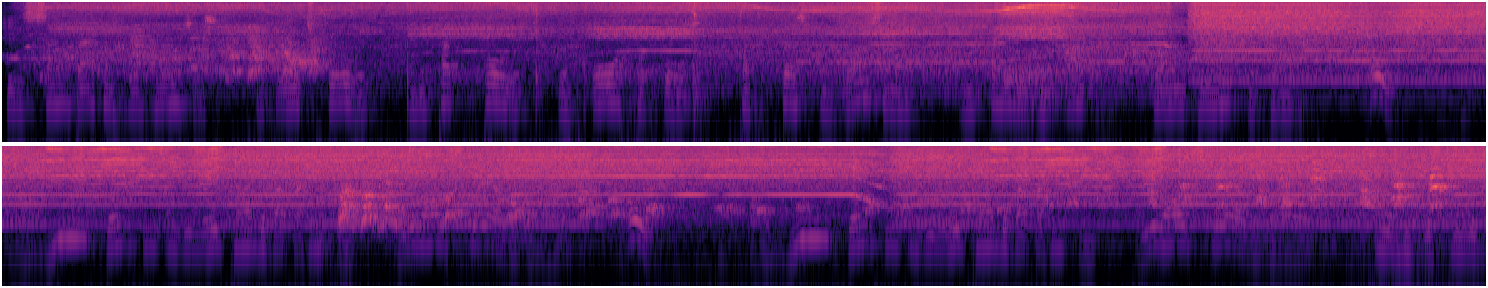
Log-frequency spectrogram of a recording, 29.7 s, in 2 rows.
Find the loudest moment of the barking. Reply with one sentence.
The loudest moment of the barking is at 18 seconds.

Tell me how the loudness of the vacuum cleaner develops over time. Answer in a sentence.
The loudness of the vacuum cleaner goes up.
